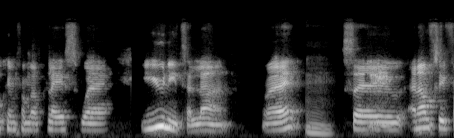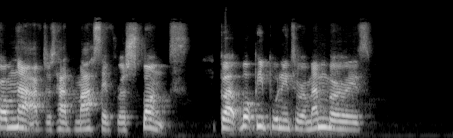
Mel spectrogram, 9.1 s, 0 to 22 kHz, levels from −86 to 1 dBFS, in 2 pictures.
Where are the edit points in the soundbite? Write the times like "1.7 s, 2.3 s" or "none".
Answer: none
